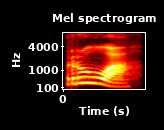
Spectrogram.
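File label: "руа", Komi, female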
